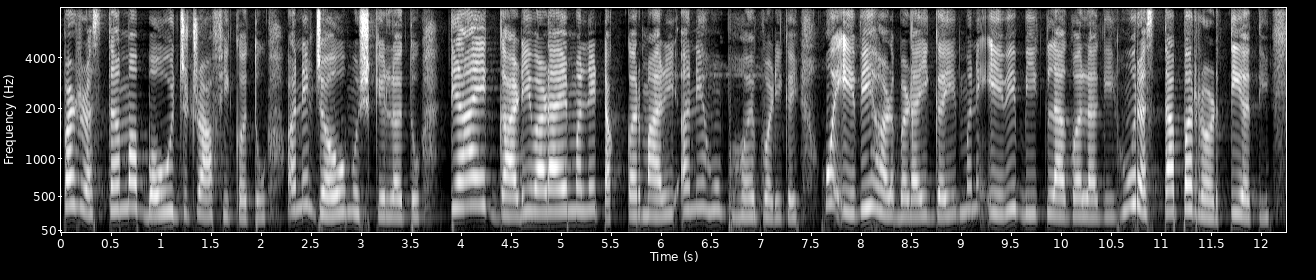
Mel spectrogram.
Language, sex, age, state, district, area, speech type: Gujarati, female, 45-60, Gujarat, Mehsana, rural, spontaneous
